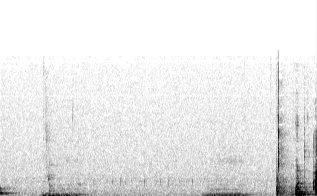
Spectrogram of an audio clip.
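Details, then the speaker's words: A dog snores in two soft, rattling breaths about three seconds apart, followed by a clatter of kitchen noise; dog snoring in the background. "And in the background my dog is snoring, I think you can hear it quite well ..."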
